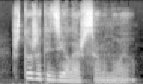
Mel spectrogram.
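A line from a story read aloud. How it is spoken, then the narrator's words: Mumbling man. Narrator (Russian): пробормотал мужчина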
